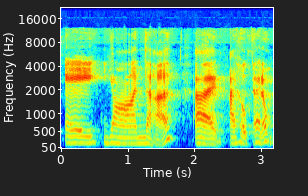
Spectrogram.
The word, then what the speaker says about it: Ayana: My name is Ayana, pronounced Ayana.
